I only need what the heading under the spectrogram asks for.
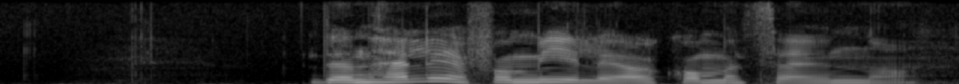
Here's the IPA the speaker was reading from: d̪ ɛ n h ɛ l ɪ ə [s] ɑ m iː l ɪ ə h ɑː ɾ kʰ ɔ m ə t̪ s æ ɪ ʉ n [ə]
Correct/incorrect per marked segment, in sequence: incorrect, incorrect

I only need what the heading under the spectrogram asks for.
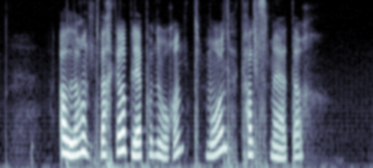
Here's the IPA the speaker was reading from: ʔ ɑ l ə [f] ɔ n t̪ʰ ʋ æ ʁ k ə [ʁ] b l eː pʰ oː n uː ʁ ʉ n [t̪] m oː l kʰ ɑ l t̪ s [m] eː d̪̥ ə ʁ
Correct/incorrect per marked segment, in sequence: incorrect, correct, correct, correct

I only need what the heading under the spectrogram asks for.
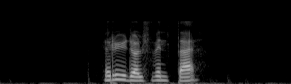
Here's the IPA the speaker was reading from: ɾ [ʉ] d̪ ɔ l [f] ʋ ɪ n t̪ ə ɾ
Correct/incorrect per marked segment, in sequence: incorrect, correct

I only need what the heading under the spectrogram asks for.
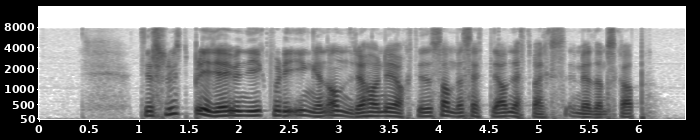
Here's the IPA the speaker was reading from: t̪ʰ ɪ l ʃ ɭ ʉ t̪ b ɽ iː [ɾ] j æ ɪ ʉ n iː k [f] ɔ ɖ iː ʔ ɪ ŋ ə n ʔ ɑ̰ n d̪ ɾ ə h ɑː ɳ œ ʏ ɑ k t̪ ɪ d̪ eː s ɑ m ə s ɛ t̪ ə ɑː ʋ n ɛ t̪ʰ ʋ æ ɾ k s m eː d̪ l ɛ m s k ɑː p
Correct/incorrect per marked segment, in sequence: correct, correct

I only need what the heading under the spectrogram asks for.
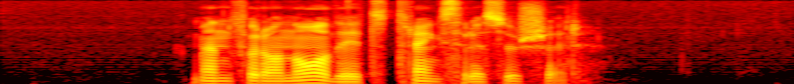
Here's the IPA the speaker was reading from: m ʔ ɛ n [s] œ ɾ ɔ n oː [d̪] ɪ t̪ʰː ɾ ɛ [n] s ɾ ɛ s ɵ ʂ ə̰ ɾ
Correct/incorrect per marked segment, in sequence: incorrect, correct, incorrect

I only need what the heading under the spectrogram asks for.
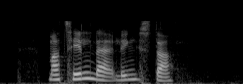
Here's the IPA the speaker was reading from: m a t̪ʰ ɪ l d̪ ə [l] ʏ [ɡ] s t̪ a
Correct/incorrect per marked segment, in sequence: correct, incorrect

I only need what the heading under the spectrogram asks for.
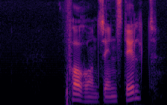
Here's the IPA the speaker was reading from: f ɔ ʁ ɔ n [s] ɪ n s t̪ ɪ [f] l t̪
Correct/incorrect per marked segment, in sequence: correct, incorrect

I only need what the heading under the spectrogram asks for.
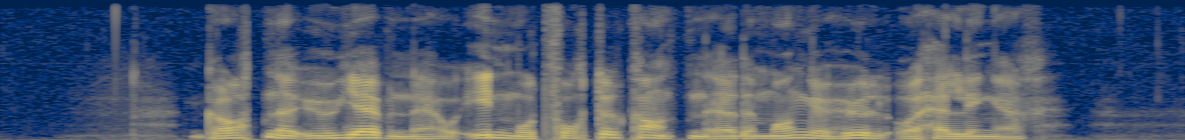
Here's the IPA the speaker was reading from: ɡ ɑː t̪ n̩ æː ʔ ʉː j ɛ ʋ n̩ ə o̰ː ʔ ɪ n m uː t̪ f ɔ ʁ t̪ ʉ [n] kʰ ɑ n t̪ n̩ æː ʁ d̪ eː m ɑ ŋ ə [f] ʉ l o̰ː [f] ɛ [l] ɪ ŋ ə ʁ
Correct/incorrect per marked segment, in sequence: incorrect, incorrect, incorrect, correct

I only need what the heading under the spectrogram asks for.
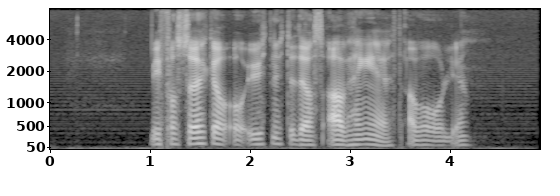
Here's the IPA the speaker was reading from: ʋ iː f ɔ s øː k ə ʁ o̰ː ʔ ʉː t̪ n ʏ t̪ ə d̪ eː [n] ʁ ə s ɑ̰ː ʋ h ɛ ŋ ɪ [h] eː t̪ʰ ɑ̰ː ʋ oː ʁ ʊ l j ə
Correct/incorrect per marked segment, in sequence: incorrect, correct

